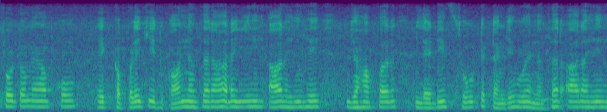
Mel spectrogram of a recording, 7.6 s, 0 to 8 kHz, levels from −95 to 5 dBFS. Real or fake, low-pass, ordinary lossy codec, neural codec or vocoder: fake; 7.2 kHz; none; codec, 16 kHz, 8 kbps, FreqCodec, smaller model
